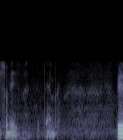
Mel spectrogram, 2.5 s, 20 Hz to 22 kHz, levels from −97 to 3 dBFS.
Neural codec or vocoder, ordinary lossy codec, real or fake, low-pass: codec, 16 kHz, 2 kbps, FreqCodec, larger model; none; fake; 3.6 kHz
